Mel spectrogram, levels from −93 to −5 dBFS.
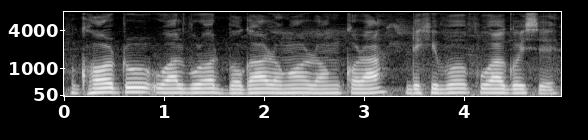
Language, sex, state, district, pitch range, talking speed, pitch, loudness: Assamese, male, Assam, Sonitpur, 135-145 Hz, 120 wpm, 140 Hz, -16 LUFS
